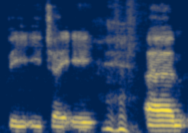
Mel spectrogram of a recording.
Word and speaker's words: Berger: trio version of berger as how i pronounce it beje the trio version being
